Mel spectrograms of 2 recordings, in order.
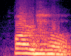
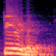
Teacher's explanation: जब ढ़ बोल रहे हैं तो ज्यादा समय लग रहा है और जब ड़ बोल रहे हैं तो कम समय लग रहा है, तो ये अल्प प्राण हो जाएगा और ये महाप्राण हो जाएगा।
